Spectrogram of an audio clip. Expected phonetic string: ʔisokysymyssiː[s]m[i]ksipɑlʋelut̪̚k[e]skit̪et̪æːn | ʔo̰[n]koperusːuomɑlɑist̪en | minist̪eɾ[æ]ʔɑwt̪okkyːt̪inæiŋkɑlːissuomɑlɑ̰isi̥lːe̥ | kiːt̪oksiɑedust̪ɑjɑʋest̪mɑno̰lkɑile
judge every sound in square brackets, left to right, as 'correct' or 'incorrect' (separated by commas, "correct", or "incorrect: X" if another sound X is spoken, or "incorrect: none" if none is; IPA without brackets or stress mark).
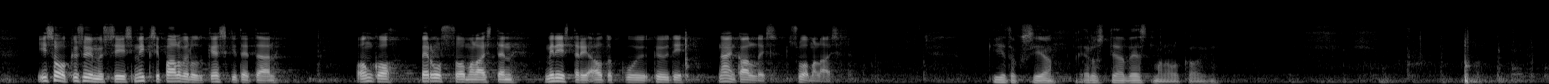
correct, correct, correct, incorrect: ŋ, incorrect: i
